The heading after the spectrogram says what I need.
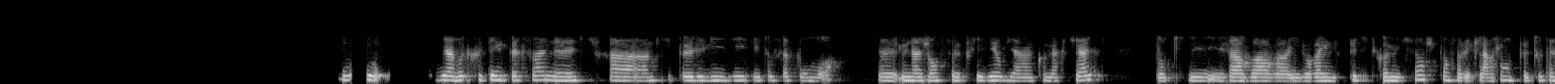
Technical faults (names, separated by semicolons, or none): AMR narrowband mobile codec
